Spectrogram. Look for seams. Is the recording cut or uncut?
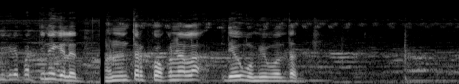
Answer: cut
